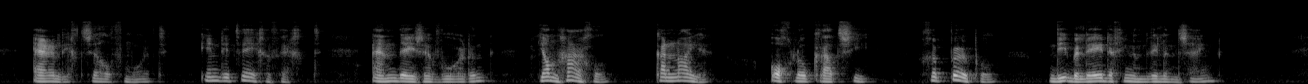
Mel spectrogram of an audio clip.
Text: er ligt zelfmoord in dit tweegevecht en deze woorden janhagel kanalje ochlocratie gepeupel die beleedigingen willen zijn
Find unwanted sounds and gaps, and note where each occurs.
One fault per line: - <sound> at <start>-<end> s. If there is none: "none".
none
